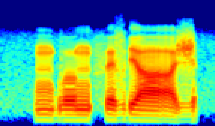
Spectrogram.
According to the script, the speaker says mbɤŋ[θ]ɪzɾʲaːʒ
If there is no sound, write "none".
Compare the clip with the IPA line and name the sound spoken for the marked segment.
θ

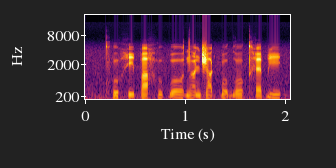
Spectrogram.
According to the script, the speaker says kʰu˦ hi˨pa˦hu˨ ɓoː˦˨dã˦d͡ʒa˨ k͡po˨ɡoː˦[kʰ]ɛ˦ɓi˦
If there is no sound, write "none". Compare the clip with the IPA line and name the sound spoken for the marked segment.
kʰ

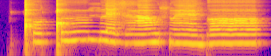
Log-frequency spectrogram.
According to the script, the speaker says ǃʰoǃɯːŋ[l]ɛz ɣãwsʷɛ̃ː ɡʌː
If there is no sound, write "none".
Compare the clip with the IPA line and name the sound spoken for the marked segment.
l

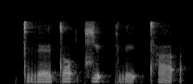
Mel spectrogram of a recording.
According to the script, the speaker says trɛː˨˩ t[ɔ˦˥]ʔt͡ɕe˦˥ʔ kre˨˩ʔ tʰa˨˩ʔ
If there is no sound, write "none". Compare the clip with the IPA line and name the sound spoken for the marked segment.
ɔ˦˥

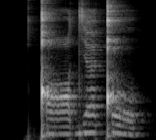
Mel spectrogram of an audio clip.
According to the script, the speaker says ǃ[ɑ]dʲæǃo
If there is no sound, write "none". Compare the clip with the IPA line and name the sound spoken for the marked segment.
ɑ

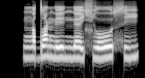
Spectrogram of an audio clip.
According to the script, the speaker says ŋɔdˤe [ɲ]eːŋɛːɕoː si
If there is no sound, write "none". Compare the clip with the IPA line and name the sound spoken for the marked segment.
ŋ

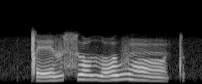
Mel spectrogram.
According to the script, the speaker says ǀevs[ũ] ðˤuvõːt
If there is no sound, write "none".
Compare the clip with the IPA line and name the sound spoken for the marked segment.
u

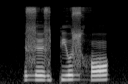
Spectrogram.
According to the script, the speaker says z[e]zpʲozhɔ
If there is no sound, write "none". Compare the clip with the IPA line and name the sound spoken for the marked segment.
e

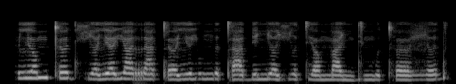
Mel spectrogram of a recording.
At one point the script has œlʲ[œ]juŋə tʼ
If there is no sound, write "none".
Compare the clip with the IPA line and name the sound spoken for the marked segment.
ə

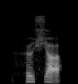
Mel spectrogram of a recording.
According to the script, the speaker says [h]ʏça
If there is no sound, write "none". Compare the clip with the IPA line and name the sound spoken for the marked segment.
h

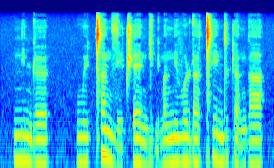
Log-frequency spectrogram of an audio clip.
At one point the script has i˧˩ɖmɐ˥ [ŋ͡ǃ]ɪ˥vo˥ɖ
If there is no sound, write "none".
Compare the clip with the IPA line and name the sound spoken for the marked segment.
ŋ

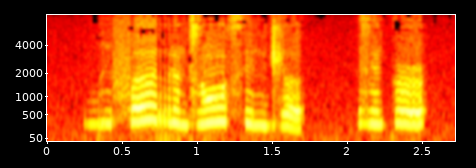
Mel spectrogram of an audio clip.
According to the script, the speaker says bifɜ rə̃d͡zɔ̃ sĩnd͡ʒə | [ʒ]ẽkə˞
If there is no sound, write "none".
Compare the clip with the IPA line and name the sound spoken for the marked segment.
z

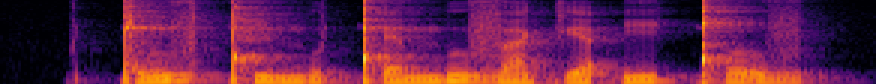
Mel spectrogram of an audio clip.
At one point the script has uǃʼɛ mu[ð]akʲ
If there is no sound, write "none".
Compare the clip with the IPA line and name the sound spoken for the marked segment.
v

